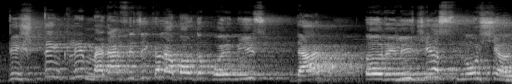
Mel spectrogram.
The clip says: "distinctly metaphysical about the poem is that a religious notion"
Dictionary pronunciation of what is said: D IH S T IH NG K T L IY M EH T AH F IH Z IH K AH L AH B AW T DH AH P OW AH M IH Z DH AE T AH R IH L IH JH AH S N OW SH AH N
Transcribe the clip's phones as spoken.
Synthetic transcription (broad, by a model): D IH S T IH NG K T L IY M EH T AH F IH Z IH K AH L AH B AW T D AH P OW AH M IH Z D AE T AH R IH L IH JH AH S N OW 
